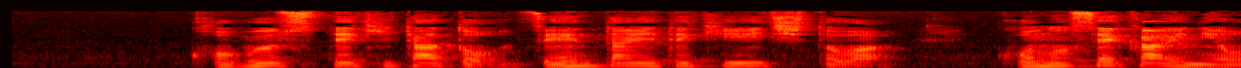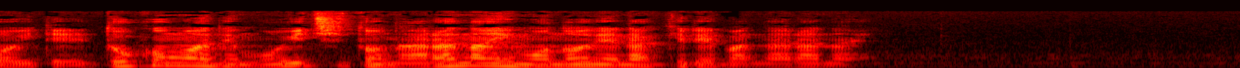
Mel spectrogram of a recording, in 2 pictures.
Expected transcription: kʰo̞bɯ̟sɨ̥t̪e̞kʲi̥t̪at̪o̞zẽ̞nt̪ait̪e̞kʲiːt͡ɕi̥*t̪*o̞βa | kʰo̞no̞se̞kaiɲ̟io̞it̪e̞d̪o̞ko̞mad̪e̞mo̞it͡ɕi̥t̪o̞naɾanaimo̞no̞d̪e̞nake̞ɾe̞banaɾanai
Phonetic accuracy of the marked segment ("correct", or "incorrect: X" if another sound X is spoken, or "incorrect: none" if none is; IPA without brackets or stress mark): correct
